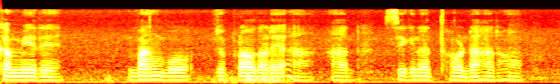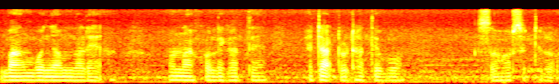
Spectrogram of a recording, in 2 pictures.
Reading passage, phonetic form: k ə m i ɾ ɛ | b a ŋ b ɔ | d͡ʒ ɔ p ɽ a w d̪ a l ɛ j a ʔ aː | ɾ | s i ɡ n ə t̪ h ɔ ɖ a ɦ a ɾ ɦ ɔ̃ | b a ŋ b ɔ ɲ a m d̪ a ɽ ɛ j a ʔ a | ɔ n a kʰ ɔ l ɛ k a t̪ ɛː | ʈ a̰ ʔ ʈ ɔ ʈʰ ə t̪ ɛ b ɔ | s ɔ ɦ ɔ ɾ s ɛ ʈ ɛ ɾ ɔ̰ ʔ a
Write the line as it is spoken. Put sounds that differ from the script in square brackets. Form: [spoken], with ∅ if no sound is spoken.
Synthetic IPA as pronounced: k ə m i ɾ ɛ | b a ŋ b ɔ | d͡ʒ ɔ p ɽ a w d̪ a [ɽ] ɛ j a ʔ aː | ɾ | s i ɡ n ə t̪ h ɔ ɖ a ɦ a ɾ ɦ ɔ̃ | b a ŋ b ɔ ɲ a m d̪ a ɽ ɛ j a ʔ a | ɔ n a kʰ ɔ l ɛ k a t̪ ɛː | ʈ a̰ ʔ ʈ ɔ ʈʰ [a] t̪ ɛ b ɔ | s ɔ ɦ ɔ ɾ s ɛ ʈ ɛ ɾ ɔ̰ ʔ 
